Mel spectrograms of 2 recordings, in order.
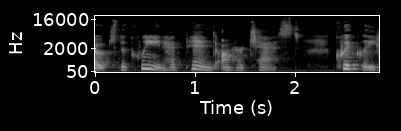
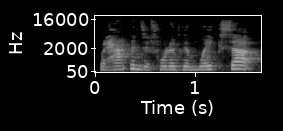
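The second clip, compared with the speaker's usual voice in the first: plain reading voice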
